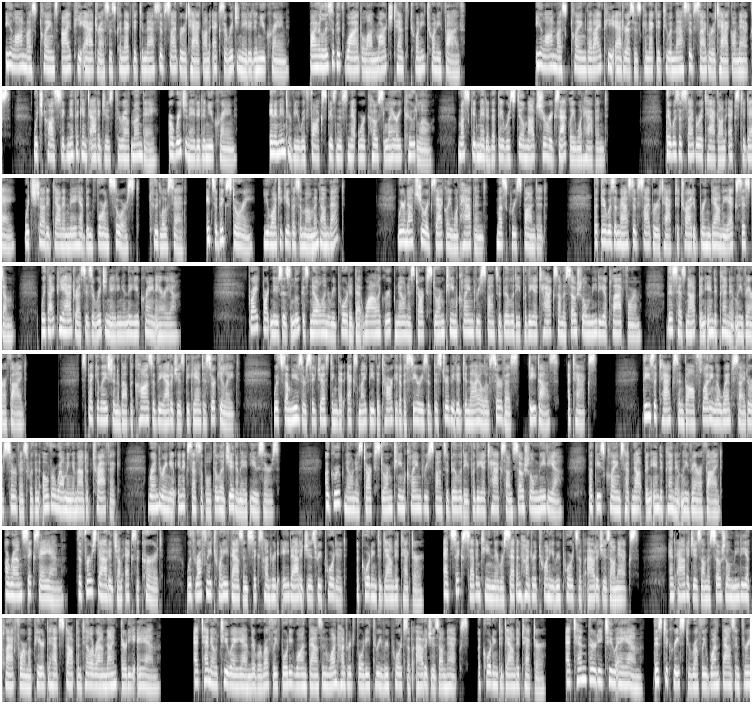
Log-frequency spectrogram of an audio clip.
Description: In an interview with Fox Business Network host Larry Kudlow, Musk admitted that they were still “not sure exactly what happened.”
